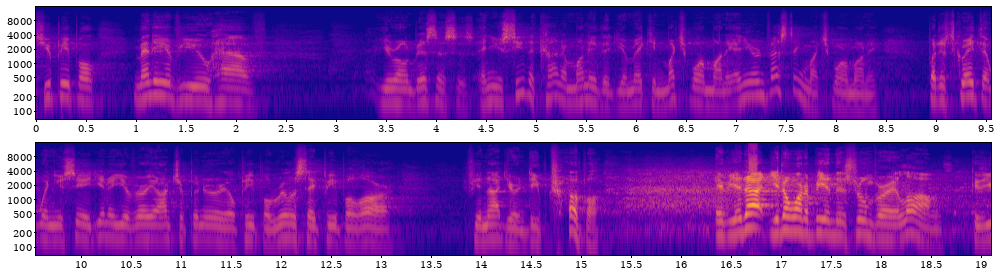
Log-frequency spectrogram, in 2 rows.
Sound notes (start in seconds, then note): 15.3 laughter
